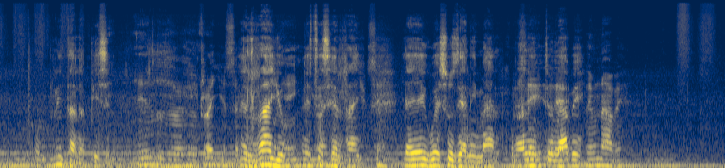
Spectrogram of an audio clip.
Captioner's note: speaking Spanish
